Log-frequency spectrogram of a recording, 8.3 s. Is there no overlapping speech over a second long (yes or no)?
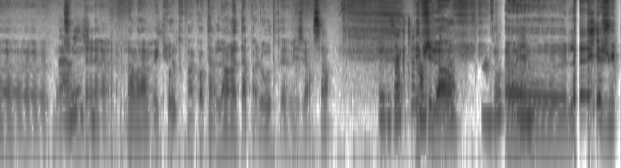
yes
